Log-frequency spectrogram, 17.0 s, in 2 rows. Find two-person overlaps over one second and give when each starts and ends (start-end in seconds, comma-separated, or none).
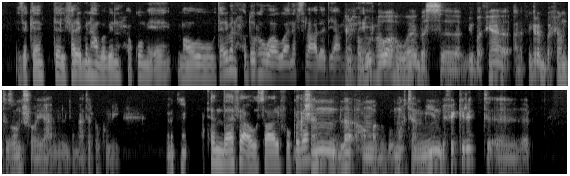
none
